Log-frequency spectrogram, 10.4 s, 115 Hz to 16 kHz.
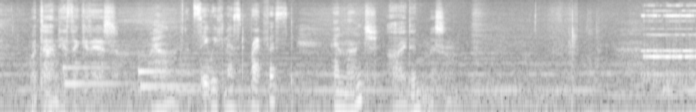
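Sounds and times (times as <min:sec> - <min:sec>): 
speech: 0:00.5 - 0:06.8
telephone ringing with a metallic buzzing tone: 0:09.6 - 0:10.4.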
